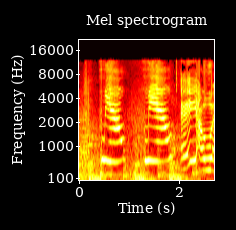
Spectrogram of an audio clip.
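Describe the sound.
A person imitates a cat, letting out three drawn-out, whiny meows in quick succession, loud, with a low rumble of background noise underneath.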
